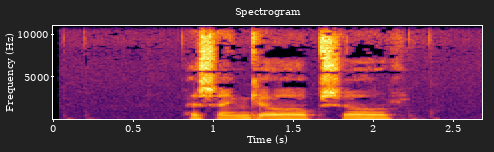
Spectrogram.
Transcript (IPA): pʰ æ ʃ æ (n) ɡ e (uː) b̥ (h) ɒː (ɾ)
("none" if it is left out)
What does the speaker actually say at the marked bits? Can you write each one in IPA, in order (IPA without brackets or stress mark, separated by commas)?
ŋ, ɒː, ʃ, ɾ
